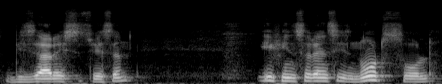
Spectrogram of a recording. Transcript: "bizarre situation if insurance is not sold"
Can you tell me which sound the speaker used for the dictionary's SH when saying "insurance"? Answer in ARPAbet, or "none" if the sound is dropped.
S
